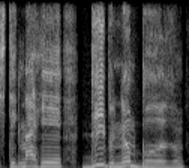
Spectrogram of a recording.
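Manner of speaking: normal talking voice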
